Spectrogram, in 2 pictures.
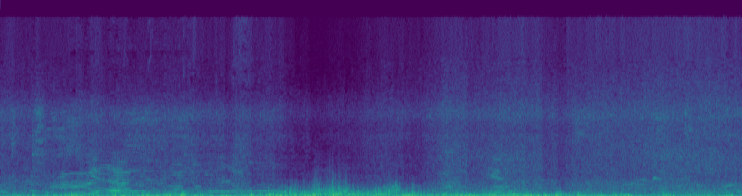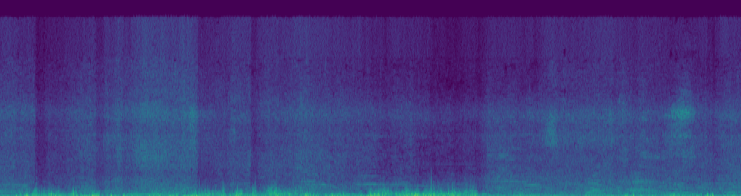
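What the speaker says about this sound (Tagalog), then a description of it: "Sobrang hangin." Strong wind at Lobo Beach buffets the microphone in a constant roar, with surf and someone talking over it throughout.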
